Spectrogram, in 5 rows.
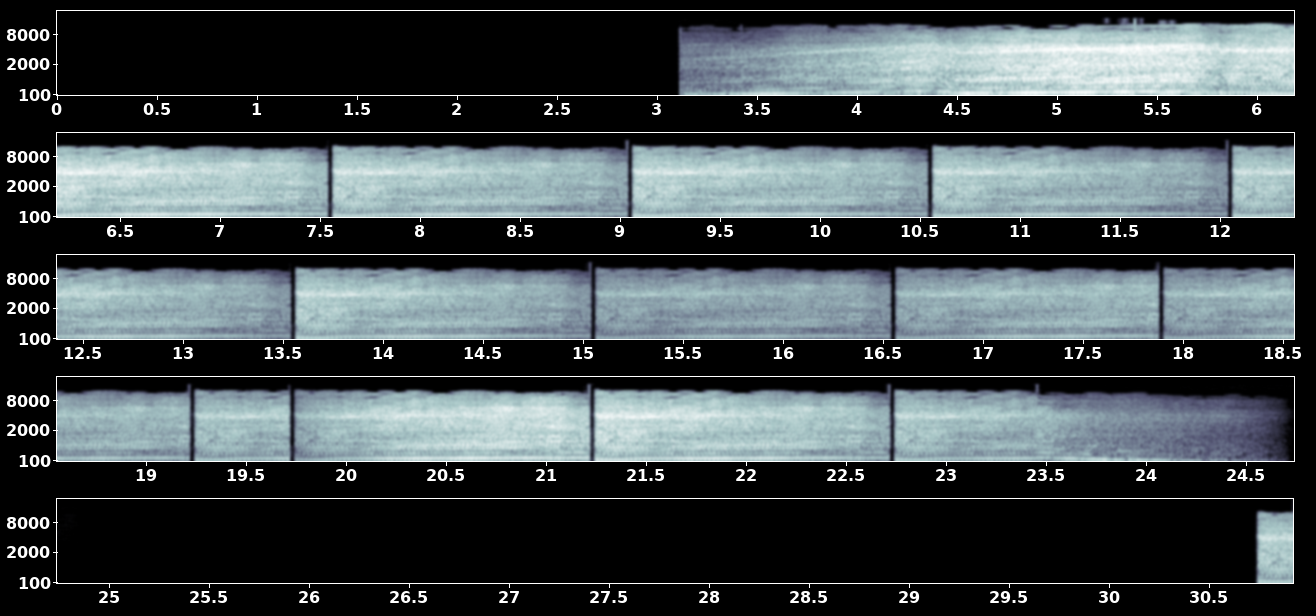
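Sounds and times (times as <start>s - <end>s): motorcycle engine revving: 3.1s - 24.7s.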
